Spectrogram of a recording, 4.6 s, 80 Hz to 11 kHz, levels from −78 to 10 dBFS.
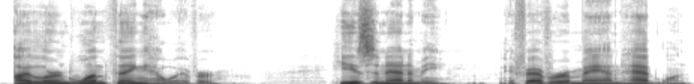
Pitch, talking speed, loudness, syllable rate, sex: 105 Hz, 180 wpm, -19 LUFS, 6.5 syllables/s, male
